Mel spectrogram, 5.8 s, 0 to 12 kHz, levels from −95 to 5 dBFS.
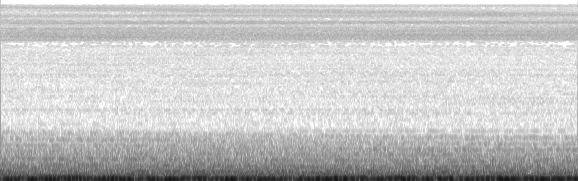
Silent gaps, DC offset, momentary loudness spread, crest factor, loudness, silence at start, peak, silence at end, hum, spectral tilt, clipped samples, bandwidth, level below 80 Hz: none; under 0.1%; 3 LU; 10 dB; -19 LUFS; 0 s; -2 dBFS; 0 s; none; -9 dB/octave; under 0.1%; 6.2 kHz; -14 dBFS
